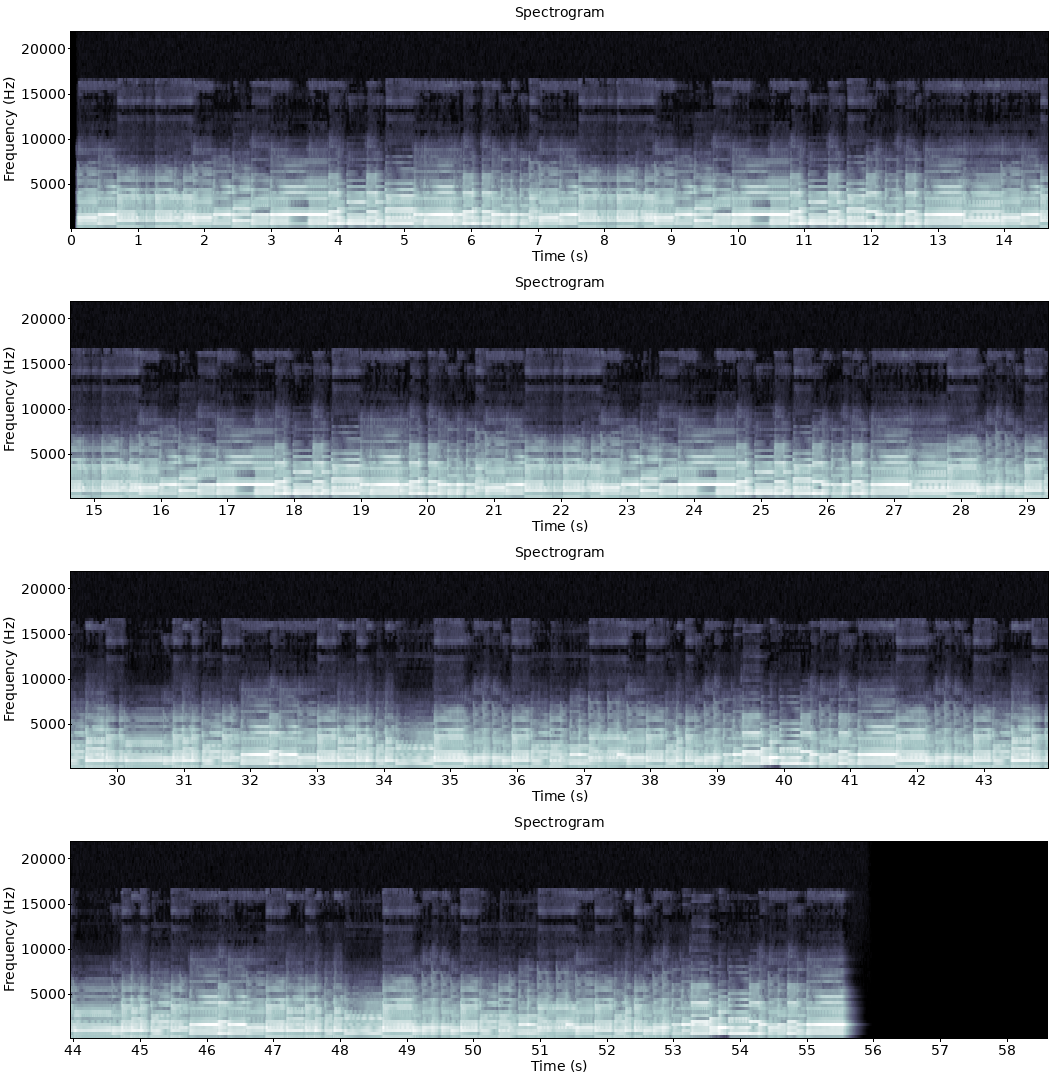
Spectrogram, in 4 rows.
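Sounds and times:
slangpolska folk dance tune: 0.1 - 55.7.

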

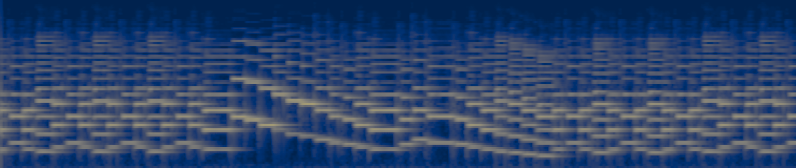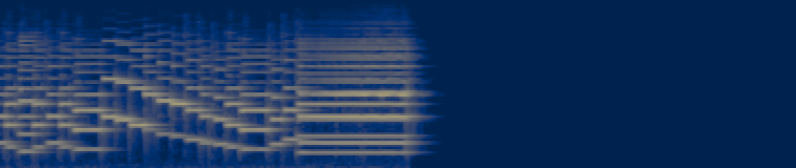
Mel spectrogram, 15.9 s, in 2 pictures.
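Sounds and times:
polska folk tune: 0.0 - 12.2.

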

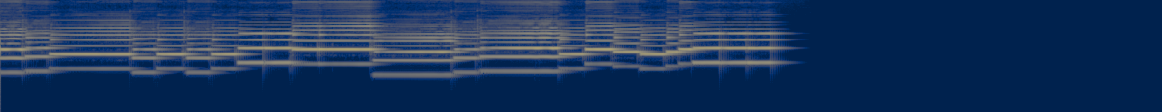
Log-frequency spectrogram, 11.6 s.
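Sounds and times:
polka music: 0.0 - 7.8.

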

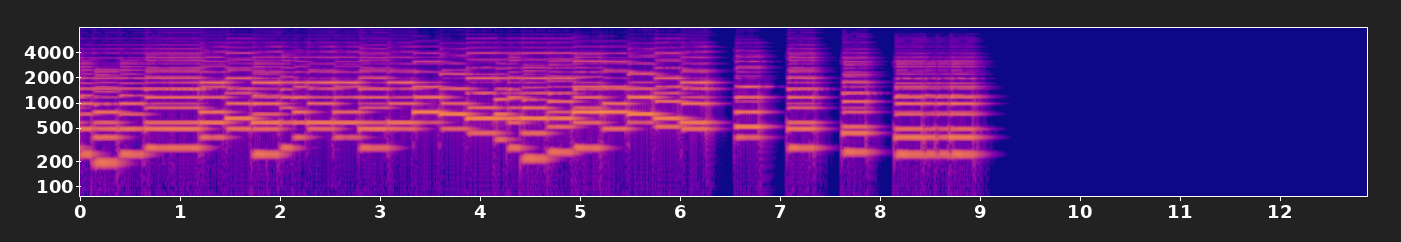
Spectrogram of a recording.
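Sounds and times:
polka music: 0.0 - 9.1.

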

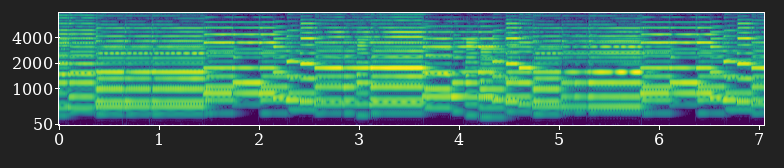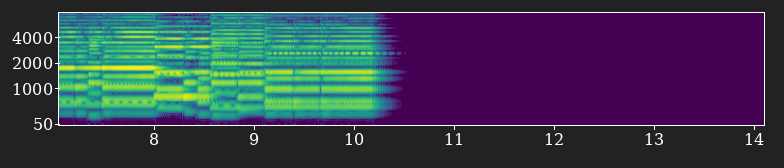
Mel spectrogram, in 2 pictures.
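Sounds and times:
polka: 0.0 - 10.4.

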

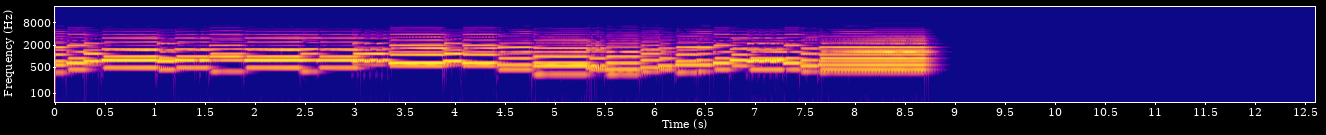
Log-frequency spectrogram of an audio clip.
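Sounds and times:
two-part wedding march from Jämtland: 0.0 - 8.8.

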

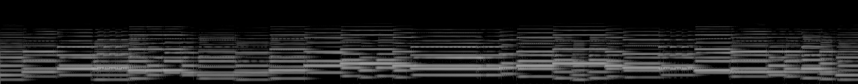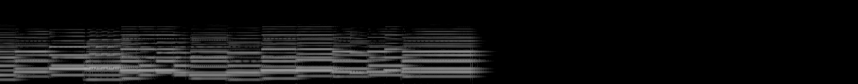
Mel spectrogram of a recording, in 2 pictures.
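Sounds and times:
waltz music: 0.0 - 13.4.

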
